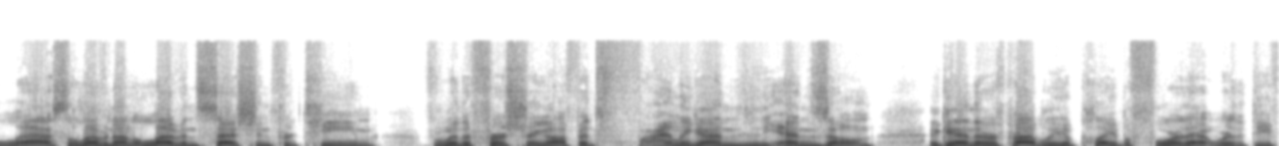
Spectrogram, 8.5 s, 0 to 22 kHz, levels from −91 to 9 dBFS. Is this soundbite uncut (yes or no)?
yes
